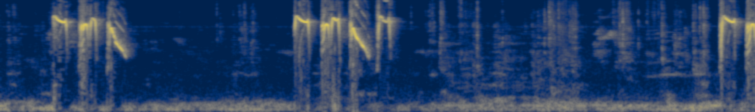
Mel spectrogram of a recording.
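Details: Cinereous tit song mixed with canary-like phrasing: repeated clusters of piercing high notes, some sliding sharply down, coming roughly every two seconds over a soft low murmur.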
